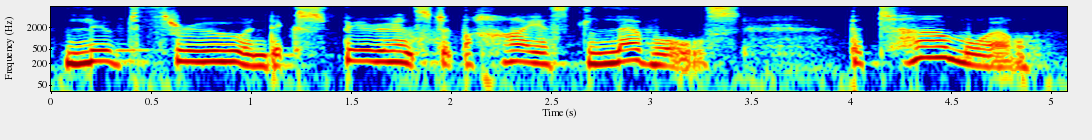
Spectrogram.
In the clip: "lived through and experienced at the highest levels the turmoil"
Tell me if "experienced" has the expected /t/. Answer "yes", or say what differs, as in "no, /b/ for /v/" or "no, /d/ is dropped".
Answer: yes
